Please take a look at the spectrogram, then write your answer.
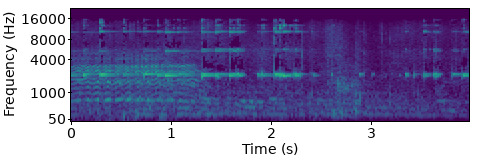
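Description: A herd of goats used as grazing firefighters bleating repeatedly, with metallic bells clanking and jingling steadily among them, fairly loud.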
